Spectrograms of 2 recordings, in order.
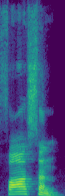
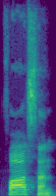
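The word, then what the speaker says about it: fasten: अक्सर सी एच से पहले या फिर ई एन और एल ई से पहले, इन तीनों सूरतों में टी नहीं पढ़ा जाता है।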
